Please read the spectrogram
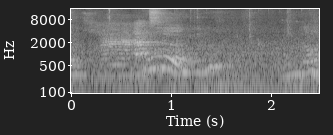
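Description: Young children's voices calling out an answer together, in long drawn-out, sing-song syllables.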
